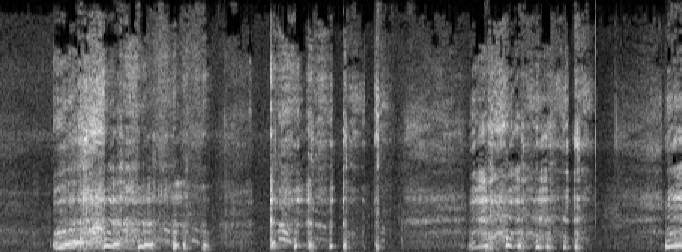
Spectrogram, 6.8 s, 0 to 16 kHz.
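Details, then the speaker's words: Acted, simulated bouts of harsh, repeated coughing in quick runs, imitating a smoker with lung disease over 20 seconds, in an anti-tobacco piece: chronic cough (acted). "20 seconds feels like an eternity to a smoker with lung disease"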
